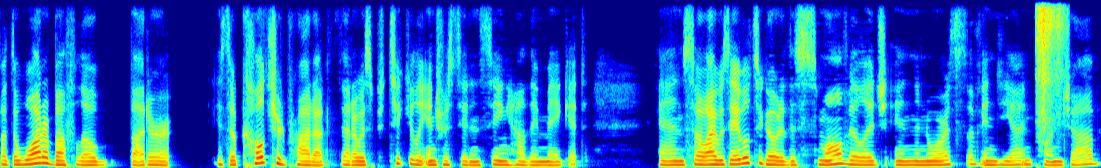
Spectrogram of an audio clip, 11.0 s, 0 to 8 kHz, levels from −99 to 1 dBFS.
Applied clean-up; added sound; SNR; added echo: classical method log-MMSE.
